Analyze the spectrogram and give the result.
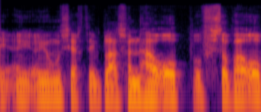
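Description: The background is quiet as a man speaks at a moderate pace. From Netherlands, Almere; Netherlands. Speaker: martial arts trainer and author; interview guest, martial arts teacher. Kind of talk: radio interview. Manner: halting, many repetitions and fillers. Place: studio. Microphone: studio mic.

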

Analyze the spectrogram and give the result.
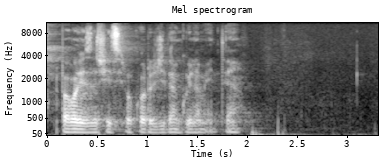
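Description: The tone is dark and mellow. The voice sounds somewhat breathy. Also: man. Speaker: osteopath. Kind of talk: instructions to a patient during an osteopathic treatment. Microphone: lapel.

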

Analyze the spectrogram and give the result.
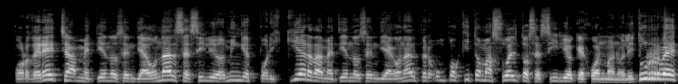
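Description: A man with an ordinary speaking voice talks at a moderate pace and fairly high pitch with lively intonation against a quiet background. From Paraguay. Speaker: football streamer and fan commentator; football streamer, fan commentator. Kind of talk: casual live stream talk. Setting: live stream. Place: home room.

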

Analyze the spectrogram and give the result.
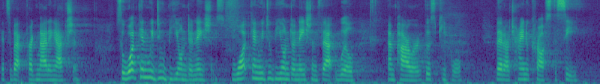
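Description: A woman with a French accent, medium pitch, ordinary pitch variation and a moderate pace. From northern France, near Calais. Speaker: nonprofit tech founder. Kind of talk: conference keynote. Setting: stage with audience. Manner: animated. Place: stage.

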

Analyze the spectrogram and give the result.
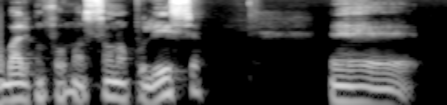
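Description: A man's fairly low-pitched voice, dark and mellow in tone, against a quiet background. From Florianópolis, southern Brazil; Santa Catarina, Brazil. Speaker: military police officer; podcast guest. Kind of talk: podcast interview. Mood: calm, reflective. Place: studio. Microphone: studio mic.

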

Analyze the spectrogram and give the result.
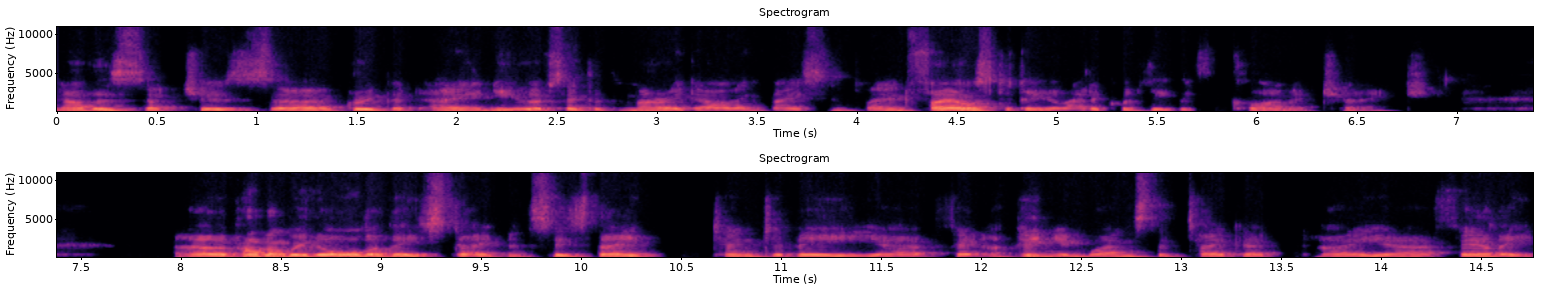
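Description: Over a quiet background, a man with a dark, mellow tone speaks at a moderate pace, somewhat breathy, with ordinary pitch variation. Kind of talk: lecture. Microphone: webcam.

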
